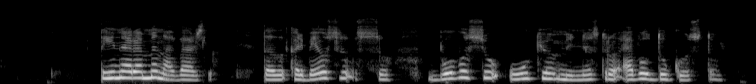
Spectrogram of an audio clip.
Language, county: Lithuanian, Vilnius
